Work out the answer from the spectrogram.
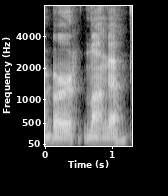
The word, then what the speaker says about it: Berlanga: Alvarez versus that of Edgar banga or banga however you want to pronounce his name but I'm going to go with Edgar bur longa for the rest of this video because that's the way that I heard it pronounced but of course for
